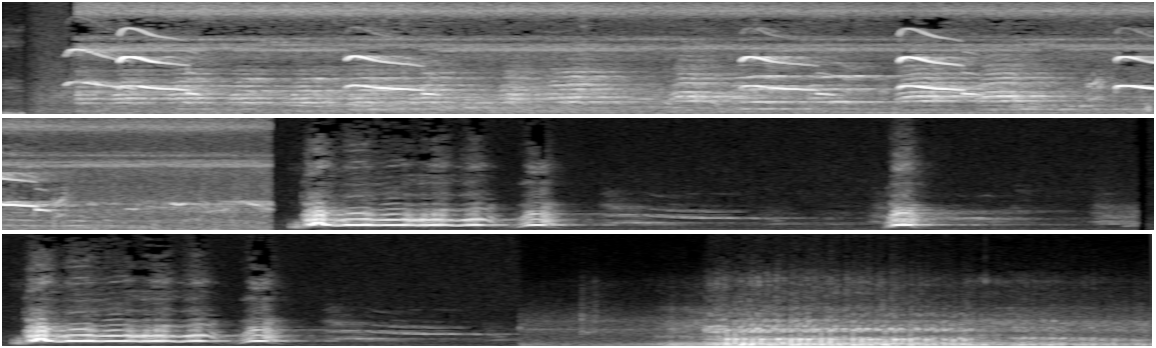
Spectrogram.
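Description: A small dog, seen as a Pomeranian, gives a string of short, high, whining yelps with gaps between them. Before that comes a stretch of many repeated high, falling chirps over other pitched sounds, which cuts off abruptly, and near the end a low rushing sound begins.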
